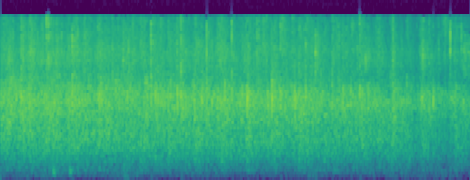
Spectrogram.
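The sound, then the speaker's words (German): Steady audience applause fills the whole stretch, a dense, even wash of many hands clapping at a fairly loud level, with no voices breaking through. “Toller Applaus, vielen Dank.”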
